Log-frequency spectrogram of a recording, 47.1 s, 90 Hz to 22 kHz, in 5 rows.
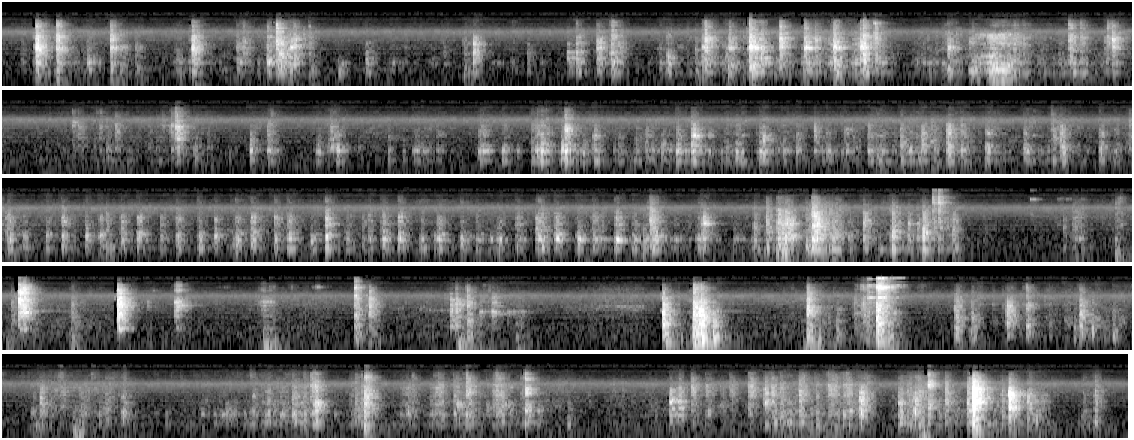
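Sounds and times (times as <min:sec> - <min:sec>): hand tools and parts clattering: 0:35.0 - 0:38.7.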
